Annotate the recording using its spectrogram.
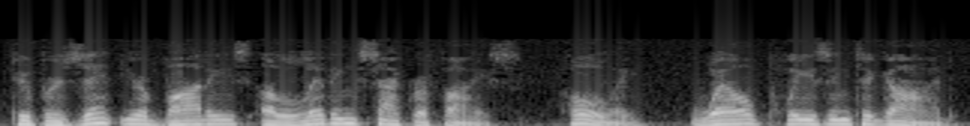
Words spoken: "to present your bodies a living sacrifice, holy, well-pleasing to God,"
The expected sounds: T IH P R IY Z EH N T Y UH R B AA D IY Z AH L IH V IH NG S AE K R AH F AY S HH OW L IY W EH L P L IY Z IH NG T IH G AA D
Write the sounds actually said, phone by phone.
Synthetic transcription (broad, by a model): T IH P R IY Z EH N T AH R B AA D IY Z AH L IH V IH NG S AE K R AH F AY S HH OW L IY W EH L P L IY Z IH NG T IH G AA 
